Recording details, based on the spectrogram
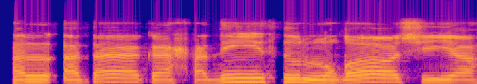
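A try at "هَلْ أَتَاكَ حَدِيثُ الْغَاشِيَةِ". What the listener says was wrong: হাঁটা একটু ক্লিয়ার করে, হ্যাল, হ্যাল আতাকা। লাম যেন কলকলা না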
